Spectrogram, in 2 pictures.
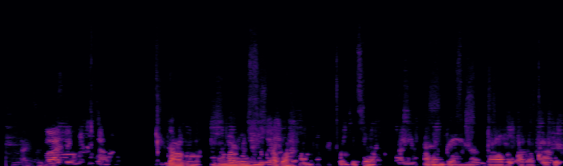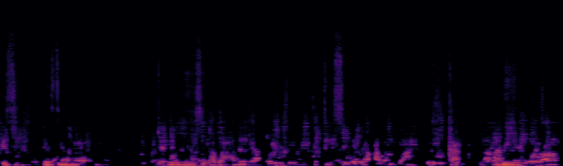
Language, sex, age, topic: North Ndebele, female, 50+, health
